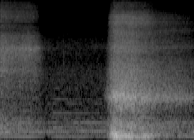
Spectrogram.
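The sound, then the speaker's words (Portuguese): Congregants at a church service take a deep breath together: a soft, airy breath, a short pause, then a fuller and louder rush of breathing that fades away. The sound is quiet overall. “Fala para alguém o tema dessa mensagem assim, ó, diga assim, ó, recupere o fôlego. Faz assim, ó, dá aquela respirada.”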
